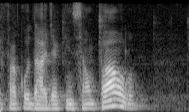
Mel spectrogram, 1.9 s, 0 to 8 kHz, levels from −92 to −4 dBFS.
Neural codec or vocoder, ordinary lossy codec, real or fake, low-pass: none; none; real; 7.2 kHz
